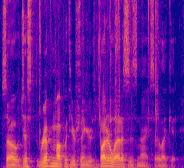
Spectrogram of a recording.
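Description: A man's voice: sits low, sing-song, fairly quick. A man talking viewers through a dish like a cooking show host, chatty, informal and opinionated. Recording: clear background noise with kitchen clatter.

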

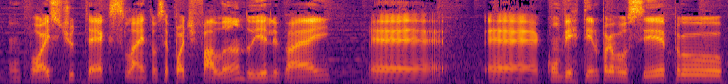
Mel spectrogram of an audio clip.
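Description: A Brazilian man co-hosting a gaming podcast, chatting in relaxed slang with halting restarts. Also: medium pitch. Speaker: podcast co-host. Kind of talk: casual chat about video games.

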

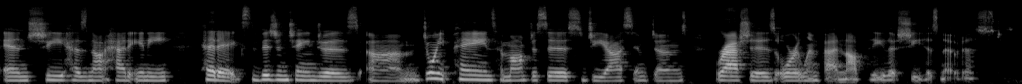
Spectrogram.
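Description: A woman presenting a patient case in a relaxed, measured way, listing findings. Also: lowish voice, creaky. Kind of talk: medical case discussion.

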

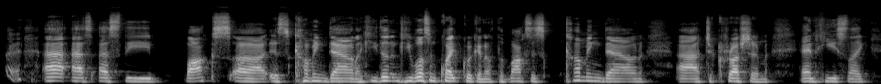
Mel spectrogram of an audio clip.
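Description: A man playing a tabletop game, improvising narration in a casual, halting way and often correcting himself. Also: medium pitch, steady tone, a bit bright.

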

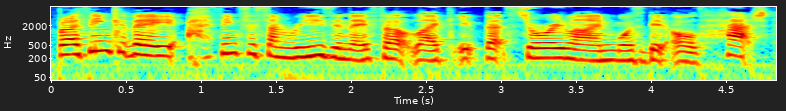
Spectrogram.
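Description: A woman's voice: mid-range voice, normal speed, pushed and bright. A woman co-hosting a podcast, chatty and wry, often hedging with "you know" and laughing. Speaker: podcast co-host. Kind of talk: casual podcast chat.

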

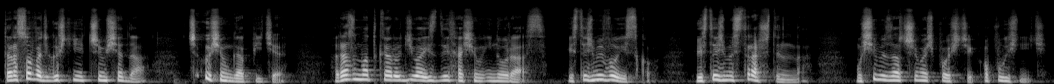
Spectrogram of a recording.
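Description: A desperate, wounded soldier barking hoarse orders at his men, as a man reads him aloud. The voice is raised and mellow. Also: high voice, expressive, moderate pace, pitched above the performer's own voice. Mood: commanding. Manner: hoarse commanding shouts. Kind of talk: book reading aloud.

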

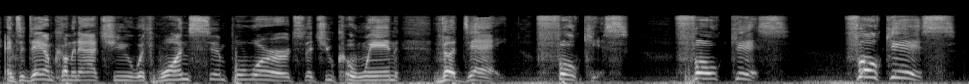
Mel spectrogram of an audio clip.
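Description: A man's voice: high voice, measured pace, bright, forceful tone, no echo. A man hosting a motivational show, talking with energy and casual slang as he urges listeners on. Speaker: motivational coach and show host. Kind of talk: upbeat motivational talk. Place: in a vehicle.

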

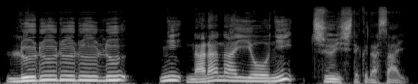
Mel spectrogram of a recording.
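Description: A man's voice: on the high side, big pitch swings, a little slow, warm tone, dry recording, clean studio sound. A man teaching French pronunciation on a podcast, patiently demonstrating sounds for listeners to repeat.

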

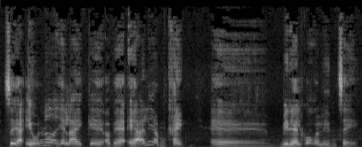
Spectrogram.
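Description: Woman, bit husky, candid interview chat, hesitant and repeats words, swears casually. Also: mid-range voice, mellow. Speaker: interview guest telling of own alcoholism. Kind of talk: candid personal interview storytelling.

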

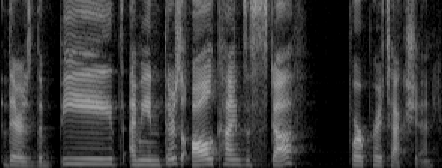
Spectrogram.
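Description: A woman's voice: mid-range voice, takes it slowly, sharp tone. A woman co-hosting a casual chat, explaining things and asking follow-up questions. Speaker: podcast co-host.

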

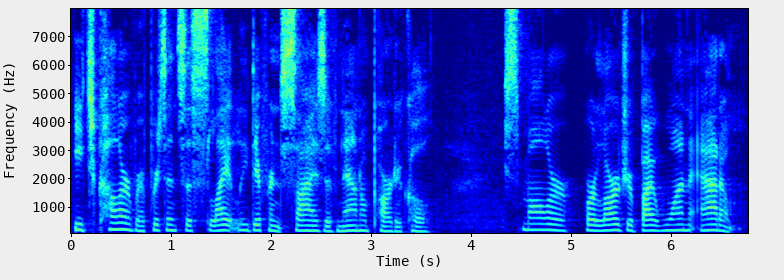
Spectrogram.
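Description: A woman's voice: lowish voice, steady tone, normal speed, a little mellow, faint music behind. A woman with an American accent reading scripted narration as a science radio host and reporter.

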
